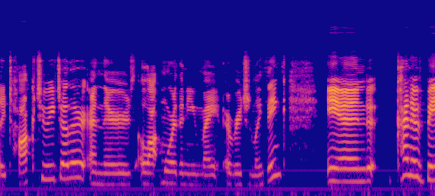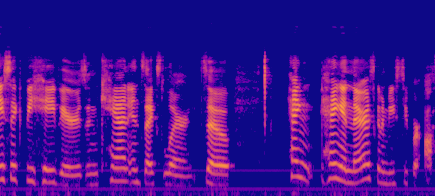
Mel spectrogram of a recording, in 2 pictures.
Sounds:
speech

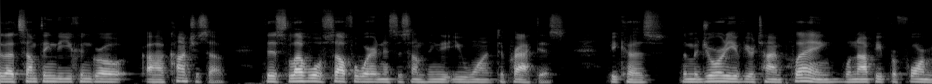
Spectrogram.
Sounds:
speech

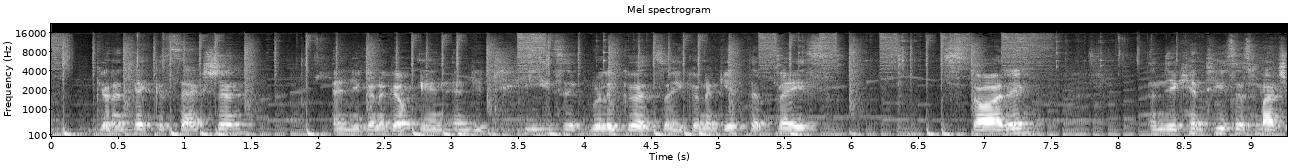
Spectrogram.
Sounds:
music
speech

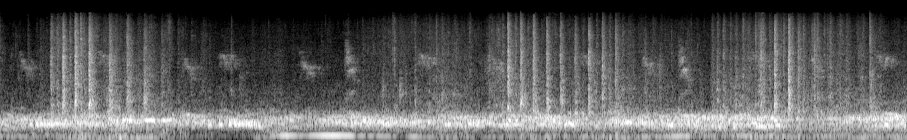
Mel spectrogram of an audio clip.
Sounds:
dove
outside, rural or natural

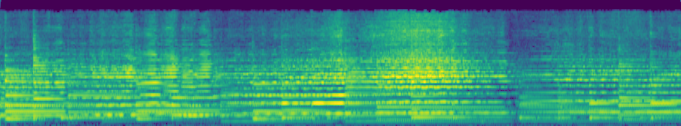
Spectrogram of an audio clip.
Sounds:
musical instrument
plucked string instrument
music
strum
guitar
acoustic guitar

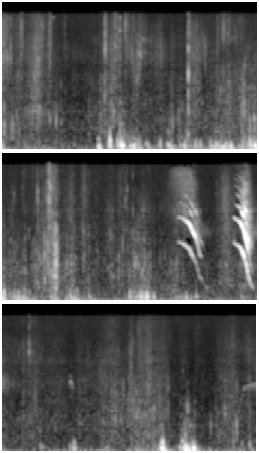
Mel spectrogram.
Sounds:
elk bugling

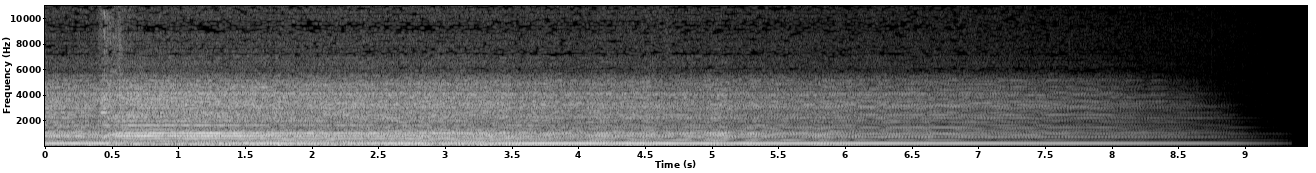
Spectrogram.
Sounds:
plucked string instrument
music
guitar
musical instrument

